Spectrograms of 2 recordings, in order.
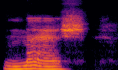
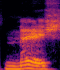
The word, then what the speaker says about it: Maisch: Well, and then of course when I saw color Maisch, of course I was pronouncing it wrong and thought it as mash. Mm-hmm. And I heard another interview, and it was Maisch, and so I'm thinking, okay, this has got to be made up.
